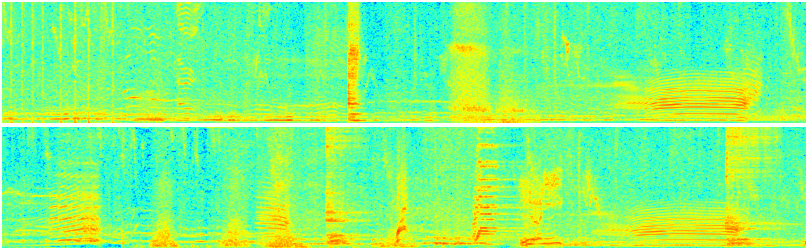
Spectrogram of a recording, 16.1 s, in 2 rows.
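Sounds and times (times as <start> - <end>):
cow mooing: 6.0 - 9.1, 14.0 - 15.8.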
